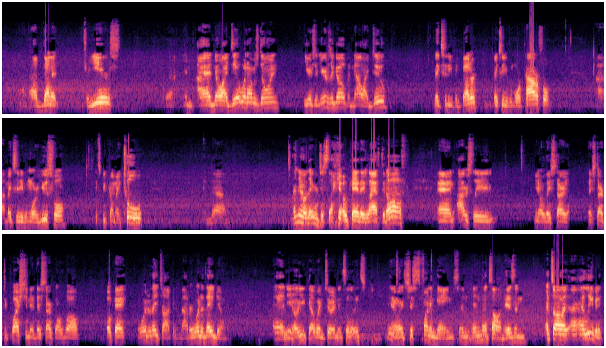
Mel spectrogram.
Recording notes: Sorry for the background noise I am driving and recording on my phone.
